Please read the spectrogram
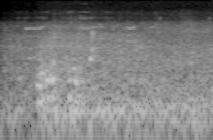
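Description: Faint outdoor background noise, with a few brief faint sounds about half a second in and again near one second in.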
